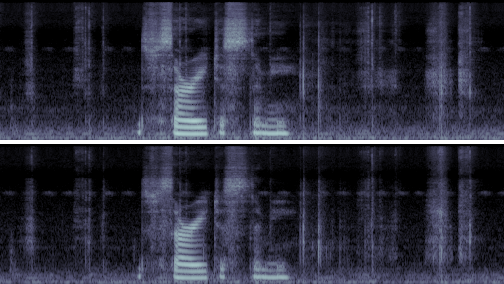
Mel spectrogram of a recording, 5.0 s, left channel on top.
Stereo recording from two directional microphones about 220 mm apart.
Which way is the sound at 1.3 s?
50° left (ahead or behind).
